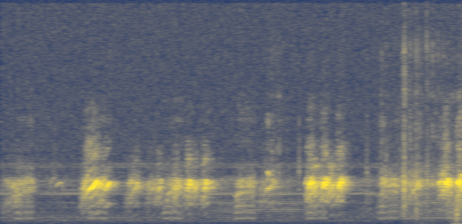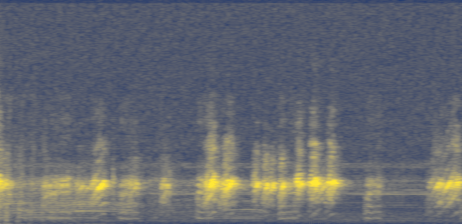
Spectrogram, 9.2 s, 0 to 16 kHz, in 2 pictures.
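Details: At a long-eared owl nest near Missoula, 25 April 2024 at about 05:05, the mother feeds owlets food taken from the male; clusters of high chirps in bursts every few seconds, faint lower wavering notes, a short rustle.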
